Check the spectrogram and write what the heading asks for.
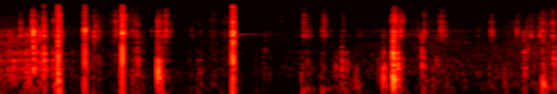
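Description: Bicycle rolling down a wet paved road, giving off scattered, irregular sharp clicks and light rattles.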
